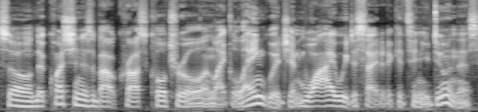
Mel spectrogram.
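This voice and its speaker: A man speaks with a Midwestern US accent. His pace is very fast. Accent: US Midwest. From Omaha, Nebraska. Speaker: lawyer and scholarship founder. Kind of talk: interview conversation.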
